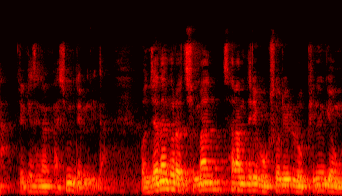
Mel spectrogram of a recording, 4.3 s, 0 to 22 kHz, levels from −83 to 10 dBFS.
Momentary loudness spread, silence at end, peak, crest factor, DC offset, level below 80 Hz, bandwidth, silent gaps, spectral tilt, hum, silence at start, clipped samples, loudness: 14 LU; 0 s; -12 dBFS; 18 dB; under 0.1%; -68 dBFS; 12.5 kHz; none; -6.5 dB/octave; none; 0 s; under 0.1%; -30 LUFS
